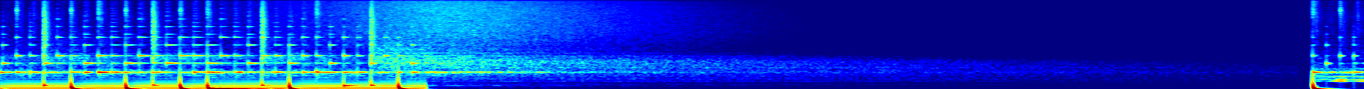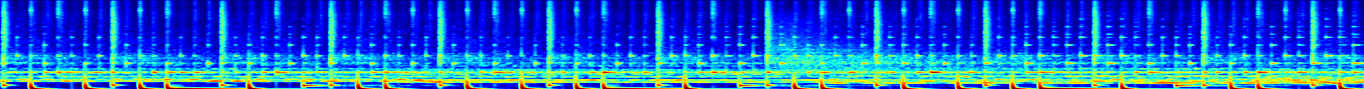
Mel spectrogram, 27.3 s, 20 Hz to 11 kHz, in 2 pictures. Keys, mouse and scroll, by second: 0.4 scroll down 1, 2.6-7.6 drag, 8.9 scroll down 1, 9.7 scroll, 10.5 click, 11.5 ctrl+0, 12.6-12.9 scroll down 2, 13.1 scroll up 1, 13.5 space, 13.6 click, 13.8 space, 14.3 scroll down 1, 15.3 ctrl+0, 16.2 click, 17.2-18.0 scroll down 1, 18.3 click, 21.3-23.1 drag, 23.9 scroll down 1, 24.6 click.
